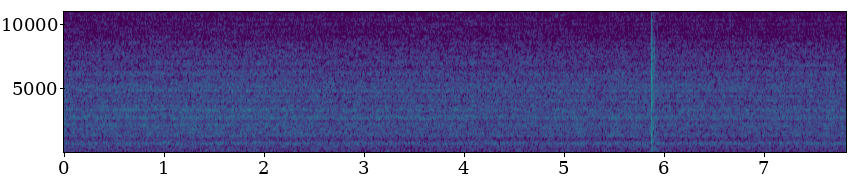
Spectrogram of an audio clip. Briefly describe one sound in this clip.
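A train's motor hums steadily as it rolls along the track.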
